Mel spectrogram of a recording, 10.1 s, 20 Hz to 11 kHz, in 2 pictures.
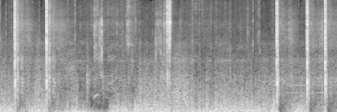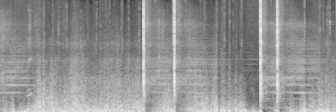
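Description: CZ SP-01 9mm pistol fired close up, about ten shots, mostly in quick pairs about half a second apart with a few fainter shots between. A low rumble runs under the shots.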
